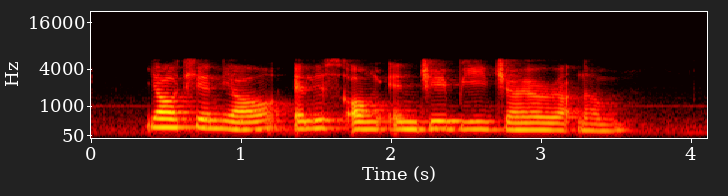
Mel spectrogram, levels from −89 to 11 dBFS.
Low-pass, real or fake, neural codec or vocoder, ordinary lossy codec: 5.4 kHz; real; none; none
